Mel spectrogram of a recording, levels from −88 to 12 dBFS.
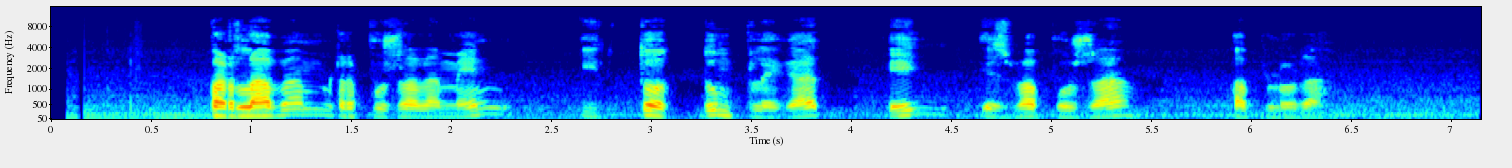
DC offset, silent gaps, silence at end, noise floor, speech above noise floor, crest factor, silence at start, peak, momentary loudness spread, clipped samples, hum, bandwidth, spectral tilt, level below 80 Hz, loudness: under 0.1%; none; 0.8 s; -50 dBFS; 26 dB; 24 dB; 0.5 s; -2 dBFS; 16 LU; under 0.1%; none; 10.5 kHz; -6 dB/octave; -62 dBFS; -25 LUFS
